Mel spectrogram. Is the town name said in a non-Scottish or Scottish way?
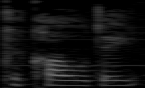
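non-Scottish. The name is said in a non-Scottish way.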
